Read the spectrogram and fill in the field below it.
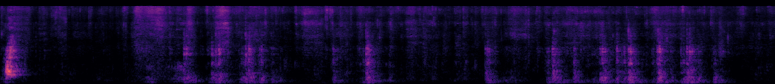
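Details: Young Alabai puppies in winter giving short, low, gruff barks: a loud opening yelp, a cluster of three, a lone bark, then a quick run of about six barks near the end, with soft panting between them.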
